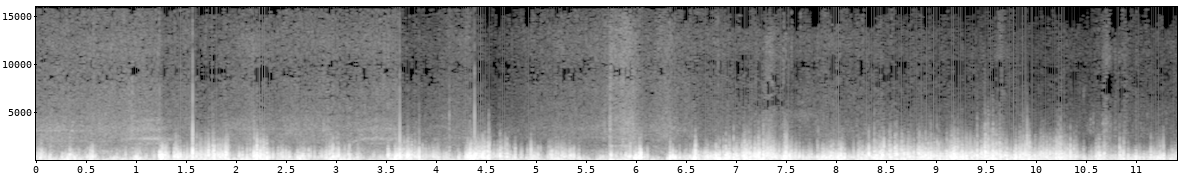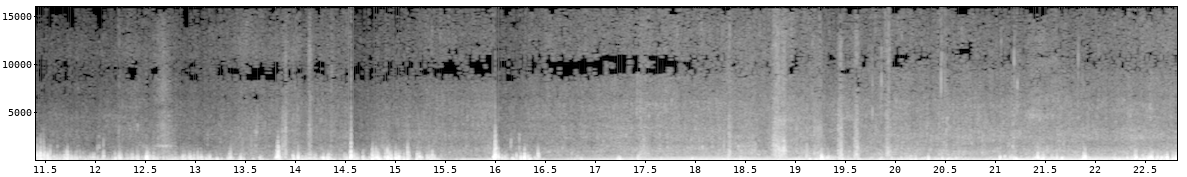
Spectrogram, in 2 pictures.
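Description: Wind buffeting the microphone in uneven gusts. About two-thirds of the way through, a steady low hum joins it.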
